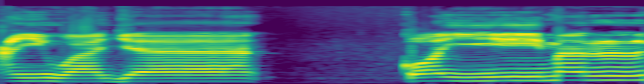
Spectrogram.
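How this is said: A brief stop separates the two words. The speaker calls it right. "wajib sakta"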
